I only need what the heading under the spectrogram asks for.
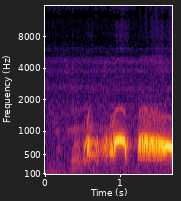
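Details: Lure spotted dove cooing in urging style: a muffled introductory hoot, a rounded arched note, then a sustained, finely throbbing coo that slowly drops in pitch.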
